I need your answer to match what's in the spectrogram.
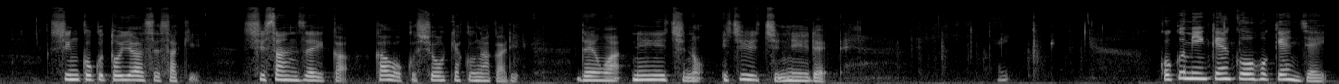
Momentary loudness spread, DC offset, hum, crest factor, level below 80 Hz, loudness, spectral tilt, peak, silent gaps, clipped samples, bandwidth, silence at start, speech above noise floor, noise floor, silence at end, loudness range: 19 LU; under 0.1%; none; 16 dB; -54 dBFS; -23 LUFS; -5.5 dB/octave; -8 dBFS; none; under 0.1%; 15.5 kHz; 0.5 s; 31 dB; -53 dBFS; 0.15 s; 6 LU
